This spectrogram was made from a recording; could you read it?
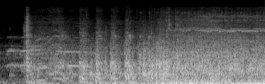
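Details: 2017 Freightliner Cascadia DD15 diesel, odometer reading 216,000 miles: quick crank, catches at once and settles to a smooth, even idle with no knock or miss.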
